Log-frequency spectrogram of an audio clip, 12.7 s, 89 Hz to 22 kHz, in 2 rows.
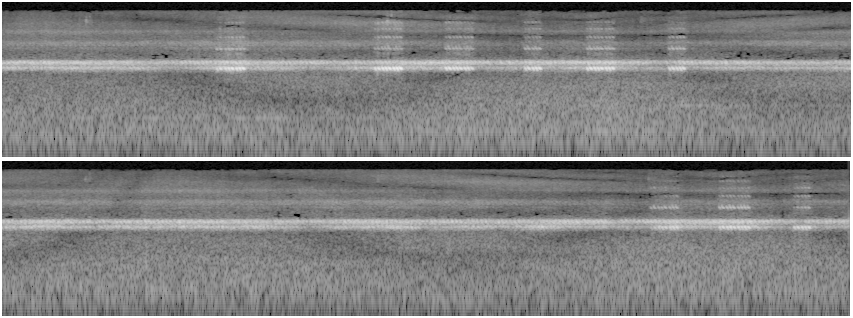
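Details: Crickets in a binaural 8D relaxation recording: a steady high ringing trill runs throughout, with a few louder pulsed chirps breaking through near the start, middle and end. No other sounds.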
